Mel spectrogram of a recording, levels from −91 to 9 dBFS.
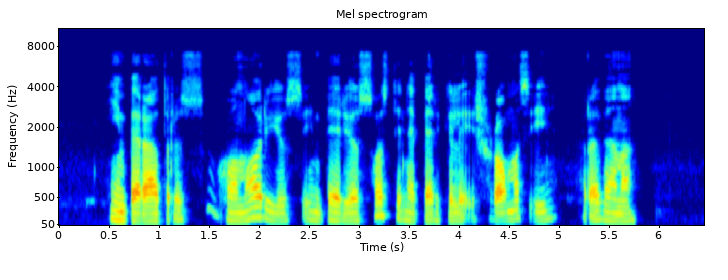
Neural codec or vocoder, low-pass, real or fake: none; 7.2 kHz; real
